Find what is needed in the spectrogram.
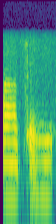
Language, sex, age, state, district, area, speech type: Tamil, female, 60+, Tamil Nadu, Ariyalur, rural, conversation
